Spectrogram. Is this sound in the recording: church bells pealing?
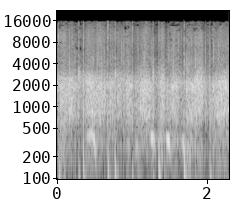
no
